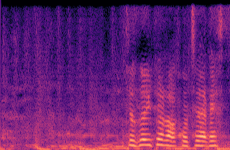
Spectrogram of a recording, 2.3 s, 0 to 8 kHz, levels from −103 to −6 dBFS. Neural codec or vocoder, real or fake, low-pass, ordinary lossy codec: codec, 16 kHz, 2 kbps, FreqCodec, smaller model; fake; none; none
